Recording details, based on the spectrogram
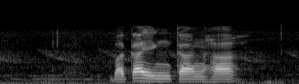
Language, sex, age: Southern Sotho, male, 30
